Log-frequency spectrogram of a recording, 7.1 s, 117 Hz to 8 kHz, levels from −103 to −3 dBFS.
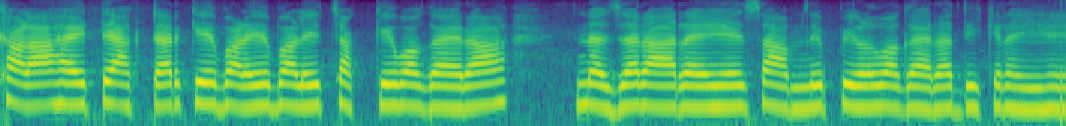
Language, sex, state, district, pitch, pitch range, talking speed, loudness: Hindi, female, Maharashtra, Washim, 235 Hz, 225-245 Hz, 150 wpm, -14 LUFS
